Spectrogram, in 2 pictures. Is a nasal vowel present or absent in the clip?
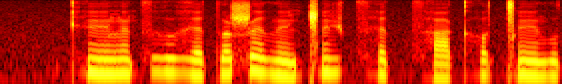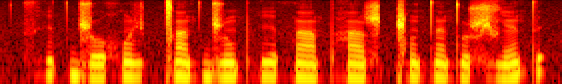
present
